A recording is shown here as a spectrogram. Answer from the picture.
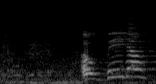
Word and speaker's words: Oviedo: Our next contestant is Philip Steinmetz from, pronounce the name of your town. Oviedo, Florida.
